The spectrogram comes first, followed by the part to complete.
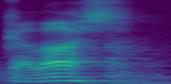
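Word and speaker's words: קדש: hebreo 6942 que quiere que se pronuncia kadash esto quiere decir en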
